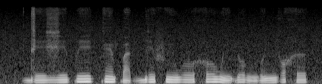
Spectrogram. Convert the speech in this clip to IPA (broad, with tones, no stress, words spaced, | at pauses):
deː˧ ɣe˧peː˦ kɛ̃˦pa˨ ɡ͡be˦ fĩ˦woː˦ ho˦wĩ˨ɗo˦˨ ŋo˧ɲɔ˦hə˦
